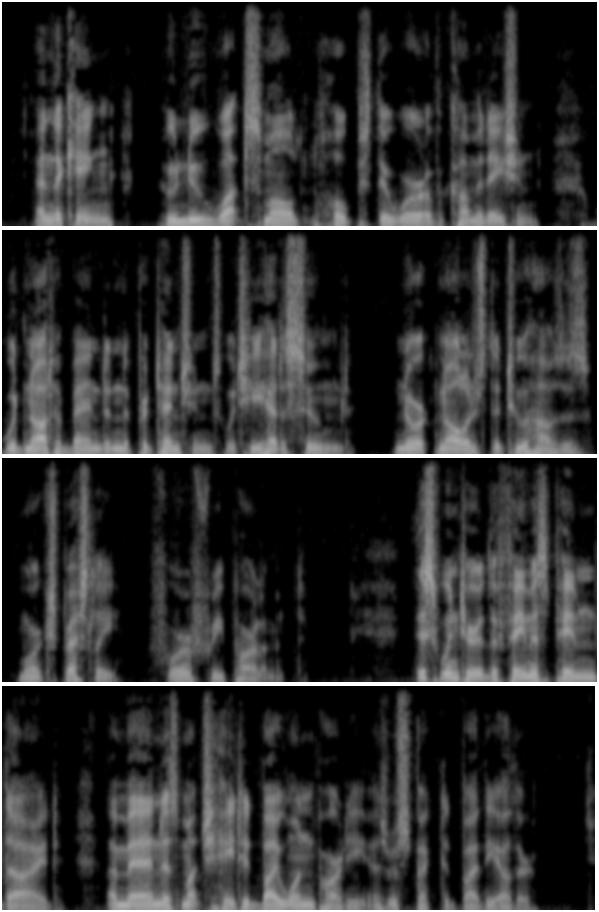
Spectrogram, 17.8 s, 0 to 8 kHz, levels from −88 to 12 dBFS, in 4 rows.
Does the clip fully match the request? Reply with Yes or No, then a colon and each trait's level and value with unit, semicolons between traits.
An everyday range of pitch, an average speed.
Yes: average, 3.1 semitones; average, 175 wpm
